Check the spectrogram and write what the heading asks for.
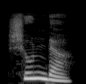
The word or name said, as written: ಶುಂಠಿ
